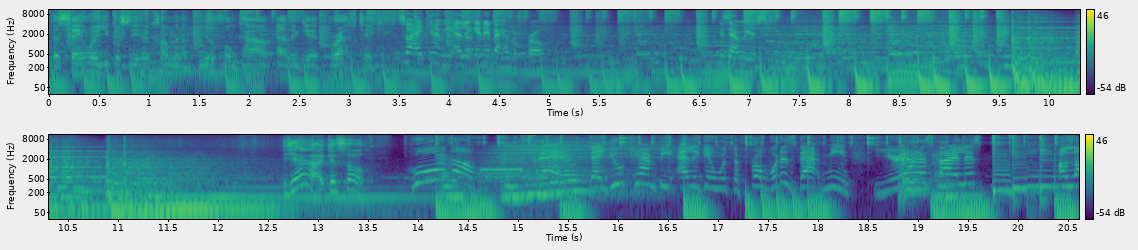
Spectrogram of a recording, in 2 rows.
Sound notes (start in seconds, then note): 8.5 tense music; 14.2 beep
